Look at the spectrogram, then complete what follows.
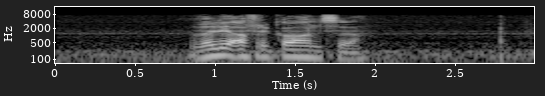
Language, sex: Afrikaans, male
